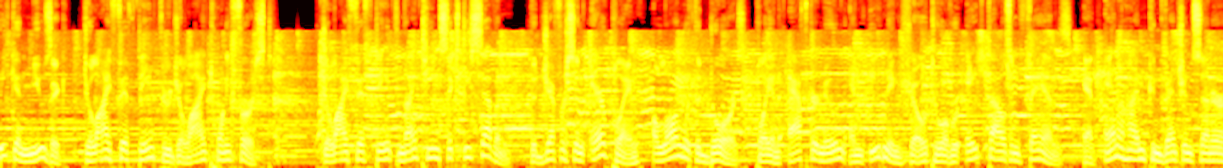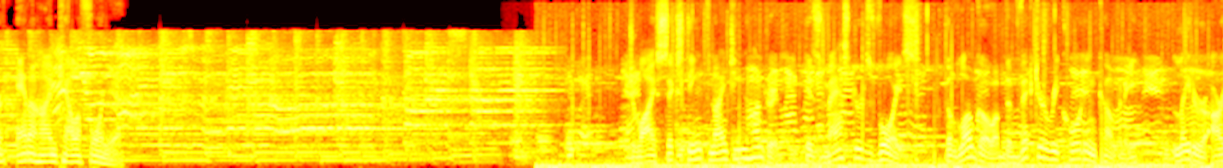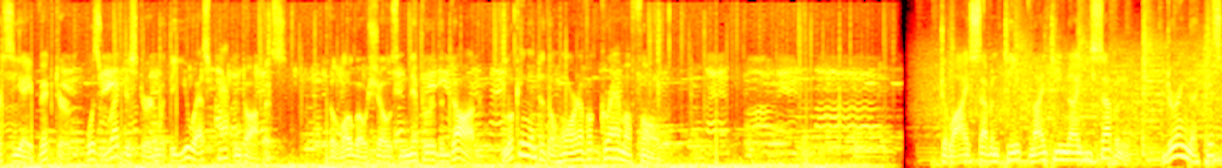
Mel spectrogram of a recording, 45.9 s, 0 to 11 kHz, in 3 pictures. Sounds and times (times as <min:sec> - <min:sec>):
Speech: 0:00.0 - 0:03.4, 0:04.0 - 0:16.9, 0:23.1 - 0:39.0, 0:42.3 - 0:45.8
Music: 0:00.0 - 0:45.8.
